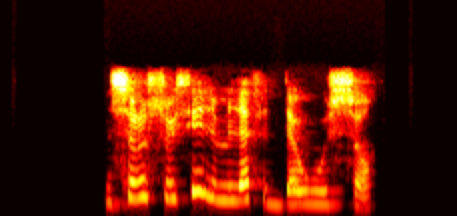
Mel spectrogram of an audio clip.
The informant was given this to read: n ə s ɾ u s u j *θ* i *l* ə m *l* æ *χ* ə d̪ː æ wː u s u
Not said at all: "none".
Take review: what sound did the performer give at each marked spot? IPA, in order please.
θ, l, l, f

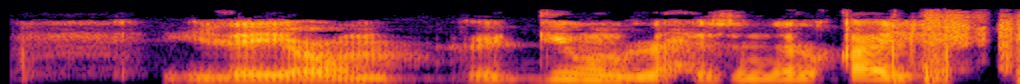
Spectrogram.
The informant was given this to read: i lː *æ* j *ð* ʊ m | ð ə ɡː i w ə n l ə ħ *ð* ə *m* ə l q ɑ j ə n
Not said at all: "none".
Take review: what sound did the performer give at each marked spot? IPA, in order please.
æ, ʕ, z, n

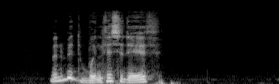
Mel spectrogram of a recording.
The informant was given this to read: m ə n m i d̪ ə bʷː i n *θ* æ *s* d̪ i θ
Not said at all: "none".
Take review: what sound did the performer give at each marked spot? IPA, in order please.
θ, s

